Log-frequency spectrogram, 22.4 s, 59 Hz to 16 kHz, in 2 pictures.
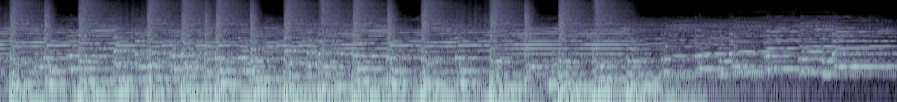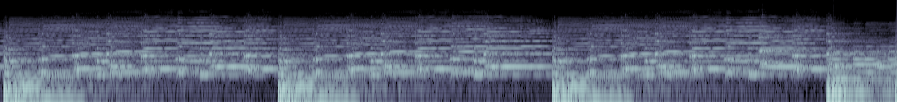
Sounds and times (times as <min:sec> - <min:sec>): Background music: 0:00.0 - 0:22.4
Musical instrument: 0:00.0 - 0:22.4.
